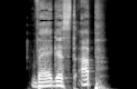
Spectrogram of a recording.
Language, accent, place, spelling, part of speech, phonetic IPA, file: German, Germany, Berlin, wägest ab, verb, [ˌvɛːɡəst ˈap], De-wägest ab.ogg
- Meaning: second-person singular subjunctive I of abwägen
